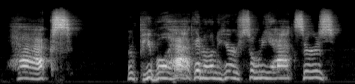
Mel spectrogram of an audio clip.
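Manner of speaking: put-on very high, loud little-kid voice. Recalling little kids online who kept yelling about hacks, imitating little kids. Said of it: "All sorts of little kids that were on there just being like".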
